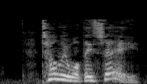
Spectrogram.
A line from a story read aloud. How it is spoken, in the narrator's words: said desperately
